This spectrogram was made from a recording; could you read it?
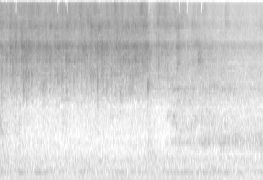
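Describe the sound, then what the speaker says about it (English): Tap water runs steadily into a container with a soft, continuous rushing, fairly quiet and unbroken throughout. "I'm going to put tap water in here."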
